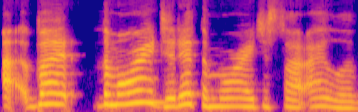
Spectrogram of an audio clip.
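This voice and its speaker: In a plain, everyday voice, a woman with a fairly high pitch talks at a moderate pace with lively intonation, recorded very cleanly against a silent background. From Texas. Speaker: writer and podcast host. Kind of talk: interview.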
